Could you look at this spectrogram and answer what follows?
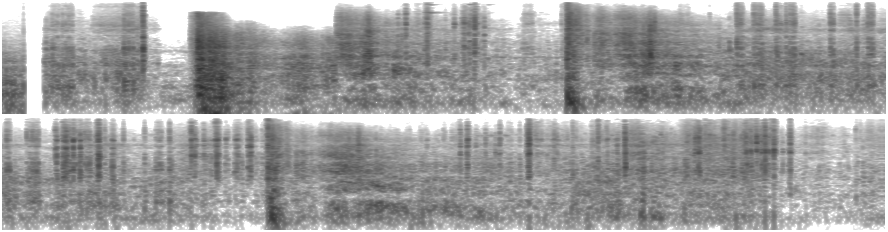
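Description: One gunshot about two seconds in, its report trailing off over about a second. It is followed by continual crackling and snapping of dry brush, with a couple of sharper cracks.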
